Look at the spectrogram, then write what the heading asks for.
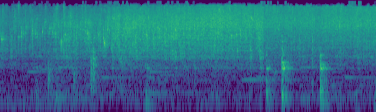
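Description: Pickled cabbage stir-fries in hot oil with dried chili, ginger and garlic, giving a loud, continuous hiss and crackle, with several sharp clacks of a spatula against the wok cutting through the sizzle.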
